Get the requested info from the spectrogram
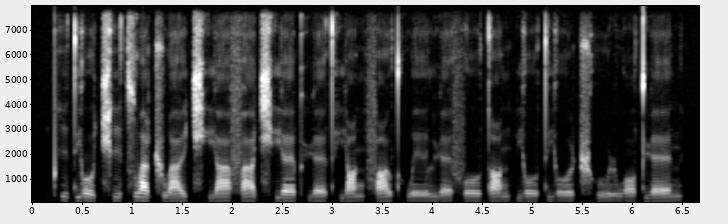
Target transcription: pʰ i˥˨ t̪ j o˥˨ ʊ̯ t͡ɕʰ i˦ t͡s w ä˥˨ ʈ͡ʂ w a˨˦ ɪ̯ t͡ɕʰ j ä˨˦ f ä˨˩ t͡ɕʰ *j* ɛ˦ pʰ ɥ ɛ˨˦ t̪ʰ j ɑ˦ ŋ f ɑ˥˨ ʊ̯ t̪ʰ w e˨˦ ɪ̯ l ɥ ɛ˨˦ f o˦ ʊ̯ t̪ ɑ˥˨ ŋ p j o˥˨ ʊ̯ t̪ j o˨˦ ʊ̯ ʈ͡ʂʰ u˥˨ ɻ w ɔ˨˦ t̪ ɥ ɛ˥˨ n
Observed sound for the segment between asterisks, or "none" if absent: j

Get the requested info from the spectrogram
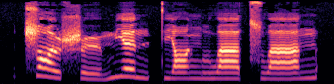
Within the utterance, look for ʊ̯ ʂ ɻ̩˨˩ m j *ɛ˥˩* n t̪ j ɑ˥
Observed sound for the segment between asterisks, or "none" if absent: ɛ˥˩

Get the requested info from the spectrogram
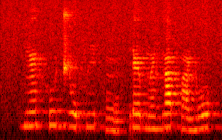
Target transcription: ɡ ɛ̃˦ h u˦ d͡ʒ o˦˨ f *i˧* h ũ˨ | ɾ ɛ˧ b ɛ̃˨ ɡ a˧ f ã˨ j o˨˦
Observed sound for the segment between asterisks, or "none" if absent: i˧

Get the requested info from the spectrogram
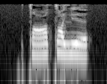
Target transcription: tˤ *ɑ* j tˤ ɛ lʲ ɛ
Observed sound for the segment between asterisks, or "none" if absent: a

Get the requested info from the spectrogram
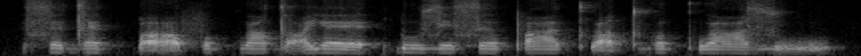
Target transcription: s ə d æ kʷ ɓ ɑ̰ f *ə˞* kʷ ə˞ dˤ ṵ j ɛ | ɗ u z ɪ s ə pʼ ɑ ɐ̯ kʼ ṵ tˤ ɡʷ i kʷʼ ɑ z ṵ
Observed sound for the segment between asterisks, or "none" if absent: ʌ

